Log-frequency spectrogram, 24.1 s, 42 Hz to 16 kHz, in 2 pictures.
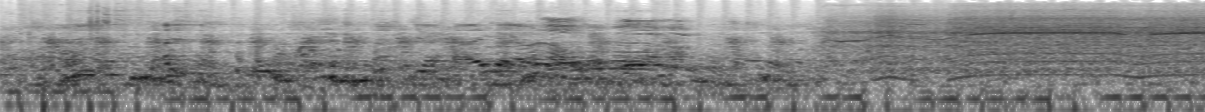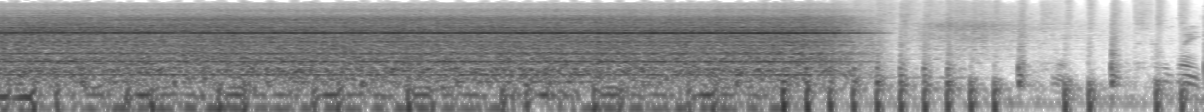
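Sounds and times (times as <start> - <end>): leaf blower running: 8.1 - 21.0.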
